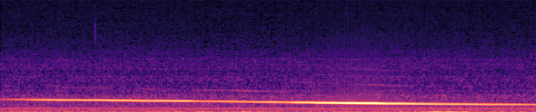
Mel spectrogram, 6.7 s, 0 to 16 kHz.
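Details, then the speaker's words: Westinghouse oval cone loudspeaker from a 1928 RCA Victor 28 TRF radio on a low-frequency sweep: clean, steady tone sliding downward with no rattle, a slight response rise just before low-end rolloff; normal. "get down low-frequency there's a bit of a rise to it which might be handy in a way compensate for the radio signals like a bass or speaker generally"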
